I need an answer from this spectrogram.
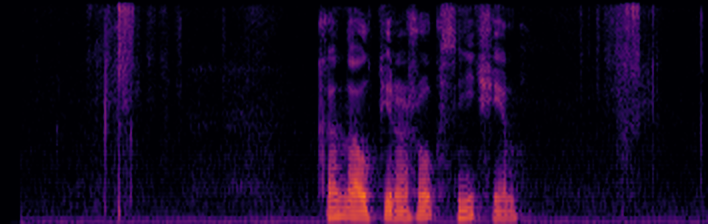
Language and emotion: Russian, neutral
